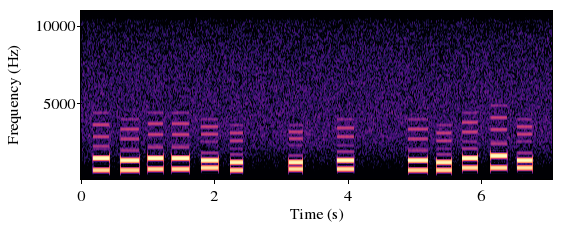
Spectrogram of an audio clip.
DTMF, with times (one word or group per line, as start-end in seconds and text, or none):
0.2-2.4 326681
3.1-3.3 4
3.8-4.1 5
4.9-6.8 219C8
